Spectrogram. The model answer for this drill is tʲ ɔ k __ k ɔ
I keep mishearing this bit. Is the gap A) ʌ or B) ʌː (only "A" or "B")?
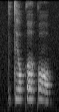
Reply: B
